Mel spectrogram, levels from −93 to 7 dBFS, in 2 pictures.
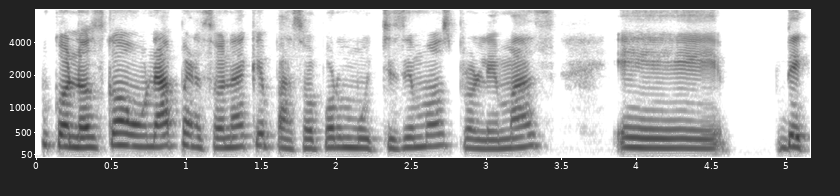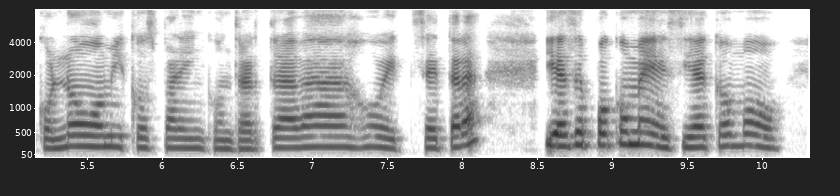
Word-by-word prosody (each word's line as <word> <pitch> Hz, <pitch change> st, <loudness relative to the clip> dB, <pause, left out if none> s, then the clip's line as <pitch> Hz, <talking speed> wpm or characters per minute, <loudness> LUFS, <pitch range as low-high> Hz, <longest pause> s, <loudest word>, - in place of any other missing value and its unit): Conozco 210 Hz, 0 st, +4 dB
a 250 Hz, -, +5 dB
una 220 Hz, 0 st, +3 dB
persona 210 Hz, -2 st, -1 dB
que 240 Hz, +1 st, -4 dB
pasó 190 Hz, -4 st, -3 dB
por 200 Hz, +1 st, -2 dB
muchísimos 200 Hz, +4 st, -3 dB
problemas, 195 Hz, +4 st, -2 dB, 0.4 s
eh, 190 Hz, -2 st, -1 dB, 0.3 s
de 195 Hz, +4 st, -1 dB
económicos, 215 Hz, 0 st, 0 dB
para 195 Hz, 0 st, -3 dB
encontrar 175 Hz, -2 st, -4 dB
trabajo, 210 Hz, +2 st, -1 dB
etcétera, 195 Hz, -, +1 dB, 0.4 s
y 245 Hz, -4 st, +7 dB
hace 235 Hz, +3 st, +5 dB
poco 245 Hz, +1 st, +1 dB
me 260 Hz, -2 st, +5 dB
decía 205 Hz, 0 st, +2 dB
como, 225 Hz, -3 st, -3 dB
205 Hz, 130 wpm, -24 LUFS, 190-225 Hz, 0.4 s, y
